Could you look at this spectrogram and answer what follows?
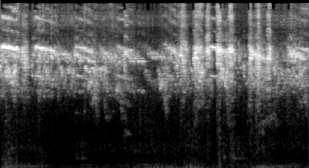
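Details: Budgerigars fed beetroot keep up an unbroken high, scratchy warble, many voices overlapping with brief chirps.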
